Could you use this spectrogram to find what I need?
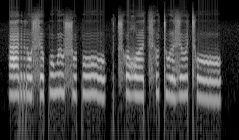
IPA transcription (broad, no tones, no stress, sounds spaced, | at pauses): aː r o s ə p o w ɵː sʷ a p oː | t͡sʰ o ʁʷ əː t͡sʰ ə tʷ əː z ɵː tʰ oː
